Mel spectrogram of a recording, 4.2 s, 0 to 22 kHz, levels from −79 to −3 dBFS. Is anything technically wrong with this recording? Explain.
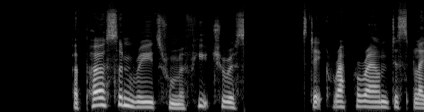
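Yes, there are two related faults.

From 2.43 s to 3.04 s the speech cuts out in mid-flow, leaving about 0.6 s of dead silence before it resumes. This is a playback stall. The likely cause is that the player ran dry of buffered data or its audio thread was held up, so the output had nothing to send until it recovered.

From 3.04 s to the end, the speech runs quick and slightly high, about 1.1 times normal speed and roughly one and a half semitones sharp. This is catch-up at higher speed: having fallen behind during the stall, the player resamples its backlog faster to regain the lost time, so speed and pitch rise together rather than independently.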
